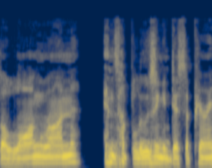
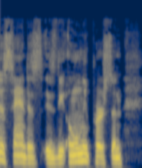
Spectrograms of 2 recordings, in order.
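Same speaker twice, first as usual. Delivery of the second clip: ordinary delivery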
